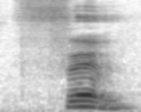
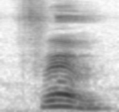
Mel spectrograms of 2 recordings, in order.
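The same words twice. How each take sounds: First: The vowel is reduced to a short uh. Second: The vowel is reduced to a short uh.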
